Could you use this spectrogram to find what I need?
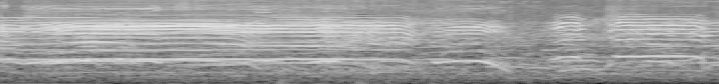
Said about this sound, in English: Good crowd all the way around here.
